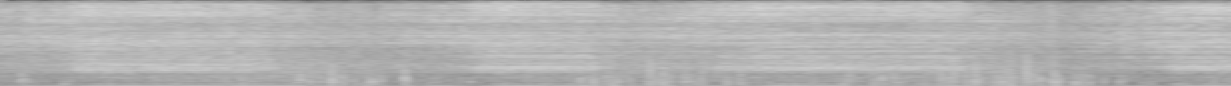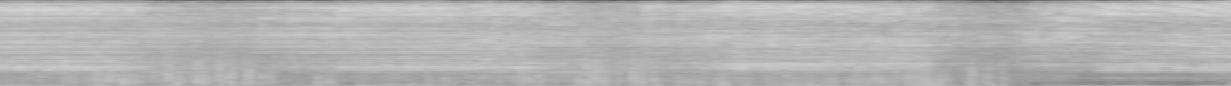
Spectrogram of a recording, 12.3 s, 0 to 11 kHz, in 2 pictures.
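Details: 1987 Chevy Silverado K10 350 with a rough idle that surges, the revs hunting up and down about every two seconds over wind rumble, gaining and losing power; cause not yet found.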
